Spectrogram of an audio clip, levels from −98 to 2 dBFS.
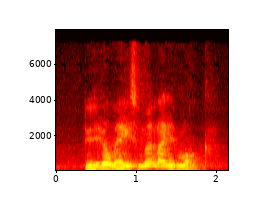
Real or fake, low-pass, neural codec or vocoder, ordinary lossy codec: fake; none; codec, 16 kHz, 1.1 kbps, Voila-Tokenizer; none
